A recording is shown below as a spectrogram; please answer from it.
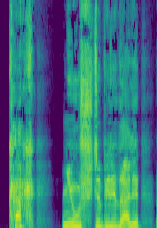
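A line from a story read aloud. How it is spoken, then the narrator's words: Laughing again. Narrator (Russian): рассмеялся опять Кармазинов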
